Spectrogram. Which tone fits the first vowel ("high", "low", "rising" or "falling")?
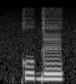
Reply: high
